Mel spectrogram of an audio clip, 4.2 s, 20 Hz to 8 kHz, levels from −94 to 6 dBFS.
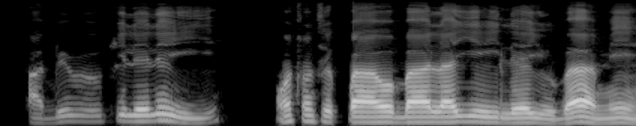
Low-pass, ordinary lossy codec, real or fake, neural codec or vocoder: none; none; real; none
